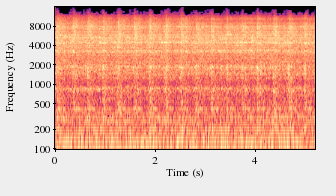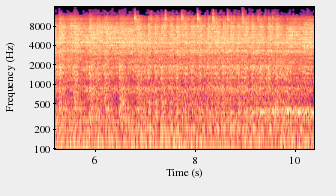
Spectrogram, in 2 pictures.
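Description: Live rock band playing loud: electric guitars, bass guitar and drum kit together in a dense, unbroken wall of sound.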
